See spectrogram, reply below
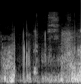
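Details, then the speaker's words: Infant: microphone cervical auscultation to assess coordination of sucking and swallowing with breathing and guard against aspiration; sucking, swallowing and breathing sounds. "So cervical auscultation is to assess the sucking, swallowing reflex in coordination with breathing, which is an important clinical pathway that I would like to share with you."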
